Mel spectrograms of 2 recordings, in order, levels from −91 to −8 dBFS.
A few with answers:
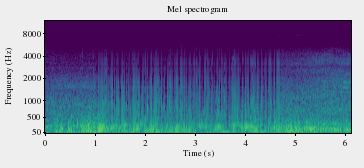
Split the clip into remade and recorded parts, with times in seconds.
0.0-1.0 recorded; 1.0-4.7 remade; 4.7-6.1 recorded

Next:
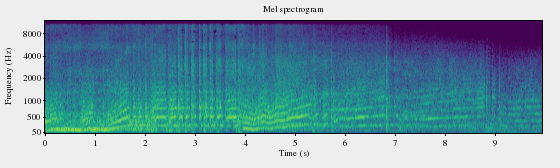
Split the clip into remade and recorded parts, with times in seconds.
0.0-2.5 remade; 2.5-3.1 recorded; 3.1-9.9 remade

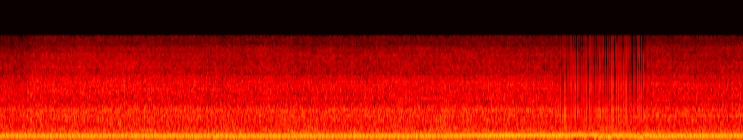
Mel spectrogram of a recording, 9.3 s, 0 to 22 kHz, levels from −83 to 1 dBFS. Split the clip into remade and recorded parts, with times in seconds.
0.0-7.0 recorded; 7.0-8.1 remade; 8.1-9.3 recorded

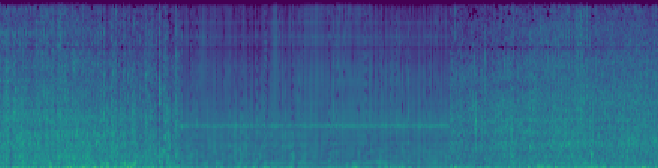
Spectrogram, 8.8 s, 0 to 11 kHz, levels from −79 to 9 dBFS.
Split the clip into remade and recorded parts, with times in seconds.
0.0-2.4 recorded; 2.4-6.0 remade; 6.0-8.8 recorded

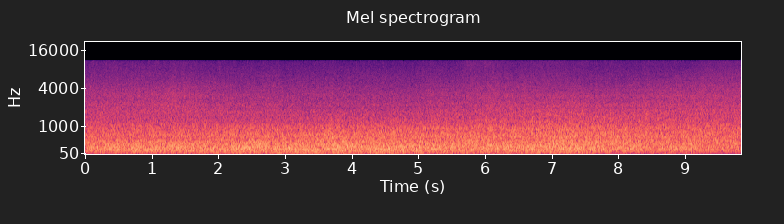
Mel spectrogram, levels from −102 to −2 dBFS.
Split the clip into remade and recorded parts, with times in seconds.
0.0-1.1 recorded; 1.1-1.9 remade; 1.9-2.6 recorded; 2.6-6.3 remade; 6.3-8.5 recorded; 8.5-9.1 remade; 9.1-9.8 recorded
